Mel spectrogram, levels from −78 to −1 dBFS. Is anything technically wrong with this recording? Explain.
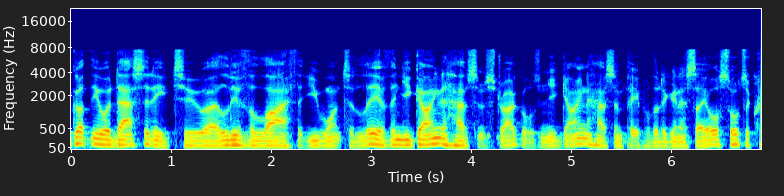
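No, nothing here is technically wrong.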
